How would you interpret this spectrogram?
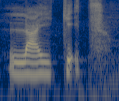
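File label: "lai kits", Tlacochahuaya Zapotec; molar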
